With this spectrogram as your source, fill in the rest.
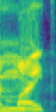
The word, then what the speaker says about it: mike: MIKE, तो इसे मीके नहीं पढ़ना है, यहाँ पर आई का उच्चारण आई करना है, ठीक है। तो इसे हम पढ़ते हैं माइक।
